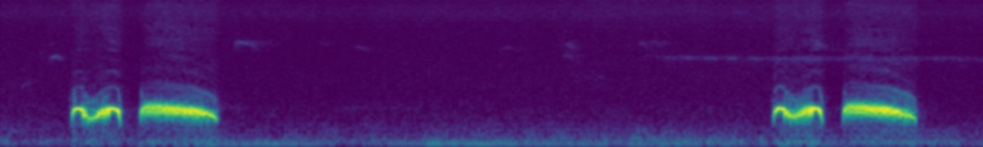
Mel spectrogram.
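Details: Spotted dove, or tekukur, recorded while wild doves were being trapped beside a sacred tree. Two phrases, each a short wavering coo and then a longer, smooth, slightly falling coo, about five seconds apart; faint low rumble underneath.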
